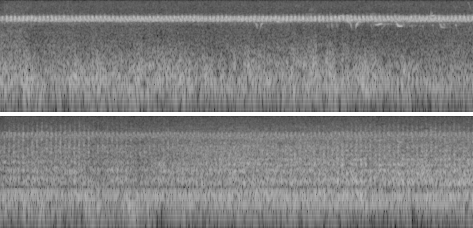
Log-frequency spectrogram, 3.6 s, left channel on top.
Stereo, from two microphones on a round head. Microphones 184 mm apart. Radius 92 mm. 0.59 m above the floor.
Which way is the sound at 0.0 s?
70° left (ahead or behind).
